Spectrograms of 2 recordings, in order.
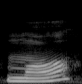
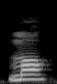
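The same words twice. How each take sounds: First: The syllable has a rising tone. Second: The syllable has a mid tone. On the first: "Ton montant" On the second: "Ton moyen"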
